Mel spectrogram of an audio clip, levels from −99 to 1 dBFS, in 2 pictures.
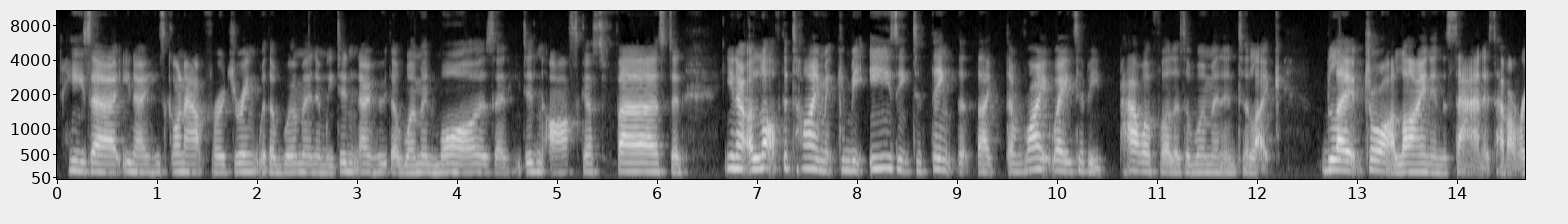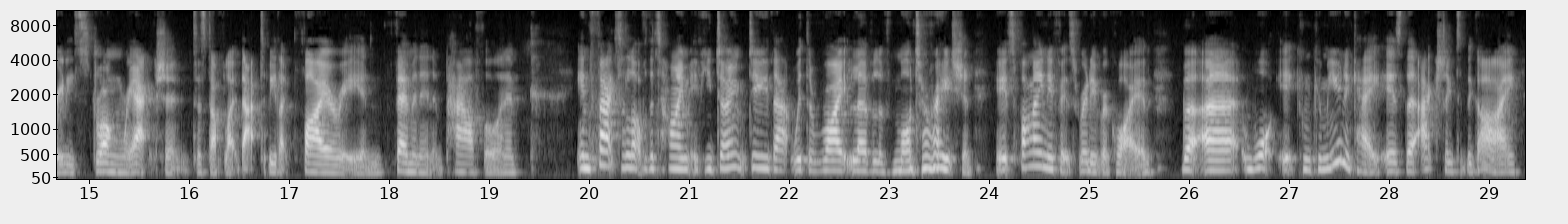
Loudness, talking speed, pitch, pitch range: -23 LUFS, 240 wpm, 185 Hz, 165-225 Hz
